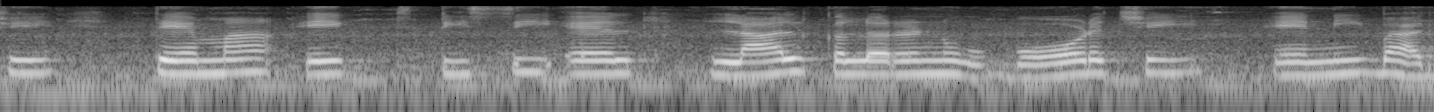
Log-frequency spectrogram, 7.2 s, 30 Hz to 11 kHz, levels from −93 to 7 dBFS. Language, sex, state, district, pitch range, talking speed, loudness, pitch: Gujarati, female, Gujarat, Gandhinagar, 200-230 Hz, 90 wpm, -16 LUFS, 220 Hz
